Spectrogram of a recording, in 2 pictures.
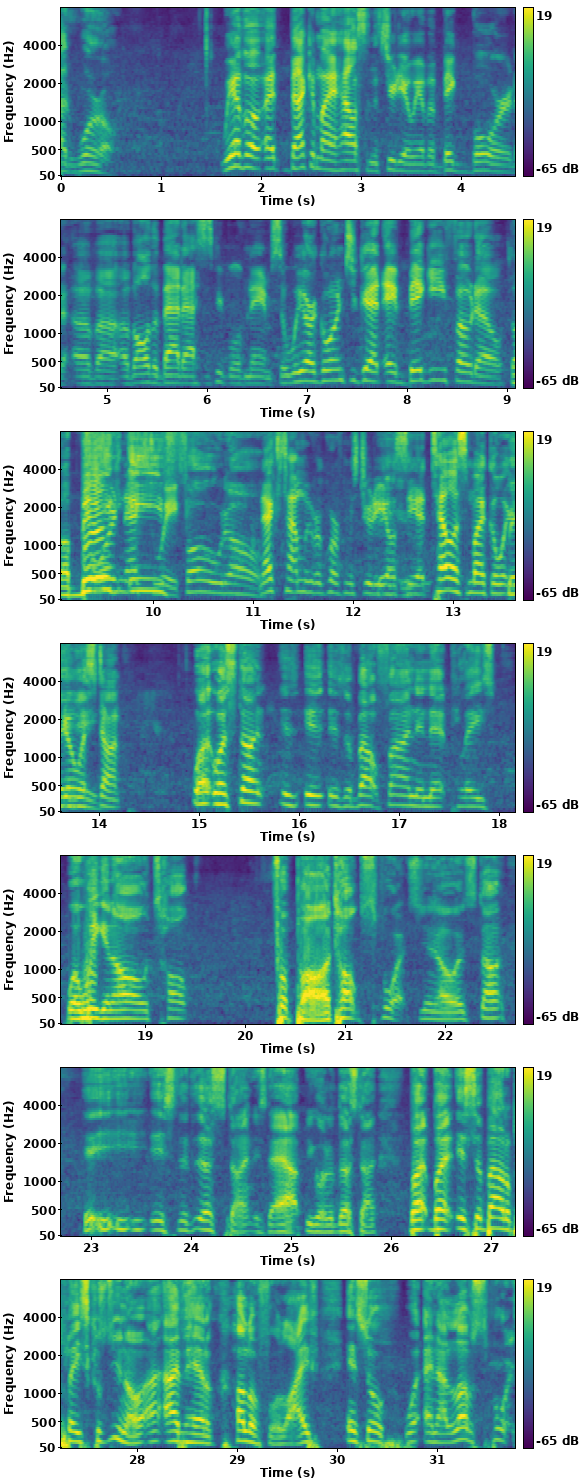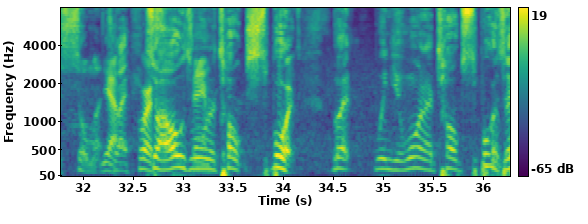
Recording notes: From Radio Row. Is on Super Bowl Radio Row.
